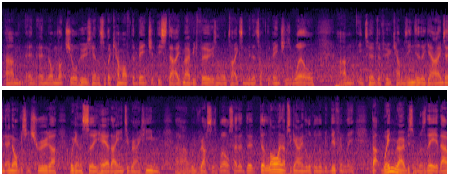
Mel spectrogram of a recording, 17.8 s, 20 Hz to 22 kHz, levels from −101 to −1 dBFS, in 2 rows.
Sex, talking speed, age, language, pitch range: male, 250 wpm, 30-49, English, 90-105 Hz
